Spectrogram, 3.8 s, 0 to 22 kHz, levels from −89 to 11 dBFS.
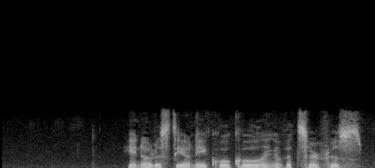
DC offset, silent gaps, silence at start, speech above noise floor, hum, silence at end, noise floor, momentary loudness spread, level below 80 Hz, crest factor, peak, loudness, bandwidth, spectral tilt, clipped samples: under 0.1%; none; 1.3 s; 43 dB; none; 0.15 s; -60 dBFS; 4 LU; -44 dBFS; 18 dB; -2 dBFS; -18 LUFS; 7.8 kHz; -5.5 dB/octave; under 0.1%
